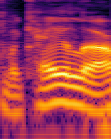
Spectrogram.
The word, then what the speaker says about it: Michaela: I've been calling you Michael Meddy for the last few weeks. You should have said so, Michaela. Like, no, it's pronounced Michaela. I'm like, oh, I thought it was Michael.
